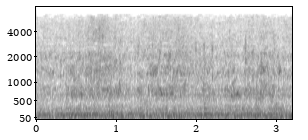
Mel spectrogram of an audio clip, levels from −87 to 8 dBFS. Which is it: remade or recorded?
remade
